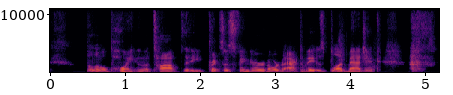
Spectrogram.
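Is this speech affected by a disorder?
No.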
